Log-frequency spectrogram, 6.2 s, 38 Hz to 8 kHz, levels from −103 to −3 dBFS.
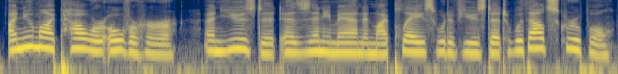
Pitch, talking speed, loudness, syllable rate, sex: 200 Hz, 205 wpm, -17 LUFS, 3.1 syllables/s, female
